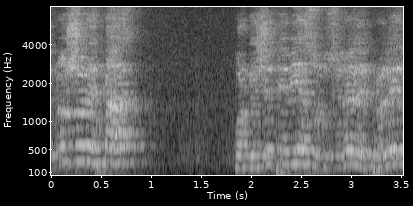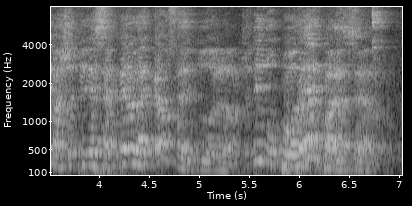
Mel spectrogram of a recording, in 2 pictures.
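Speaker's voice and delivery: high, loud, confident "No llores más" that promises a fix; Jesus assuring the widow with authority; commanding comfort. Acted. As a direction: tell her to stop crying like one who has the power to end it. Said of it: "este "no llores" de Jesús es distinto".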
